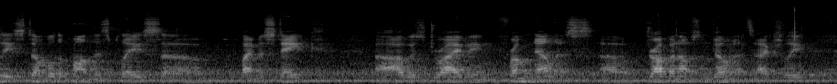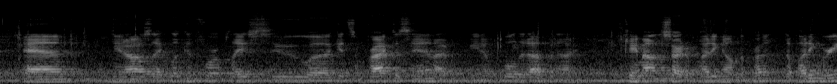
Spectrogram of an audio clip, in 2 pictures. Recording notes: Recorded at Golf Club at Sunrise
